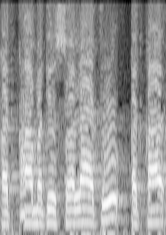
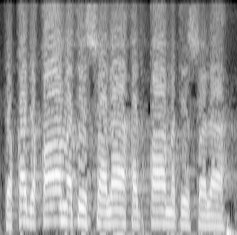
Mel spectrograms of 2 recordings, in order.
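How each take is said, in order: First: A vowel joins salah smoothly to the next word. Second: Salah ends in a silent stop before the next word. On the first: The speaker calls it wrong. "یا تو نہیں پڑھا جائے ... یہ غلط ہے" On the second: The speaker calls it right. "ہر کلمے کو آخر میں ساکن پڑھیں گے, جزم دیں گے"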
